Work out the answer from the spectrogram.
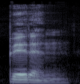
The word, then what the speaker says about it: bitten: past participle form is bidden bidden because it's American English we pronounce it like flap d right bid bitten I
